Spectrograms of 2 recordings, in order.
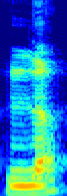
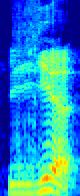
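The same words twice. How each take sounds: First: The L is soft, with light tongue contact. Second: The L is harsh, scraping against the palate. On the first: "you say L" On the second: "you want to make this a little bit more harsh again, so you do this"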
